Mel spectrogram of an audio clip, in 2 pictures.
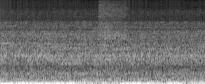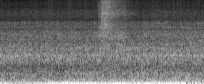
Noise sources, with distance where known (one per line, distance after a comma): engine of unclear size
